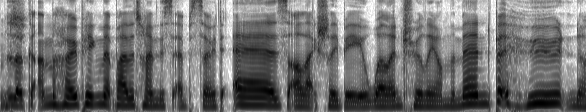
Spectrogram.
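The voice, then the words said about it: Deep voice, sounds sick. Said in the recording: “I have to excuse my deep, deep voice ... sick ... Yeah, I'm sick.”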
